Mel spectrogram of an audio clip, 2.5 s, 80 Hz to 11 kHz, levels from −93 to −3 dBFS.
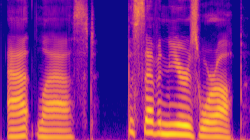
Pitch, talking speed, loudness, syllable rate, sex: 190 Hz, 170 wpm, -16 LUFS, 4.4 syllables/s, female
